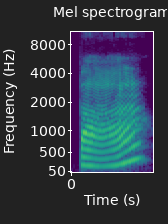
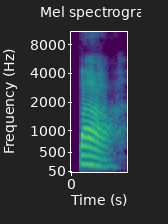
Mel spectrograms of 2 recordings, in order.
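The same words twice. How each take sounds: First: The pitch rises from middle to high. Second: The pitch falls sharply from high. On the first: "How about the second tone?" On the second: "And how about the last tone?"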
